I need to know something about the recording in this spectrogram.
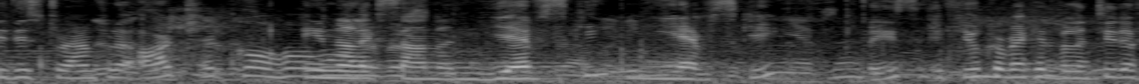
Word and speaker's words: Nevsky: In Alexander Nevsky, please. If you corrected Valentina for her pronunciation, please correct them.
